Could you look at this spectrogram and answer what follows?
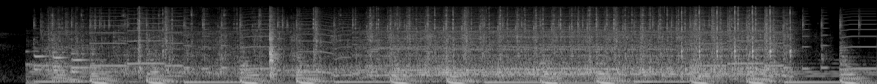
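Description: A sewing machine stitches the lining of a crochet bag, a loud, continuous mechanical whirring with rapid rhythmic needle thumps running almost nonstop, up close, ending with a few clicks.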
